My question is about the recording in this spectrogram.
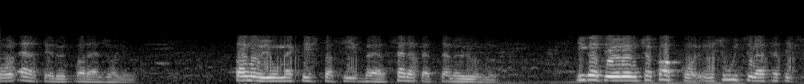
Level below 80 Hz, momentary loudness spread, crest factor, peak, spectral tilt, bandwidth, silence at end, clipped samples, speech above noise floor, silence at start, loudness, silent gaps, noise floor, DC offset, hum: -52 dBFS; 16 LU; 16 dB; -6 dBFS; -11 dB/octave; 4 kHz; 0.05 s; under 0.1%; 30 dB; 0 s; -21 LUFS; none; -51 dBFS; under 0.1%; none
